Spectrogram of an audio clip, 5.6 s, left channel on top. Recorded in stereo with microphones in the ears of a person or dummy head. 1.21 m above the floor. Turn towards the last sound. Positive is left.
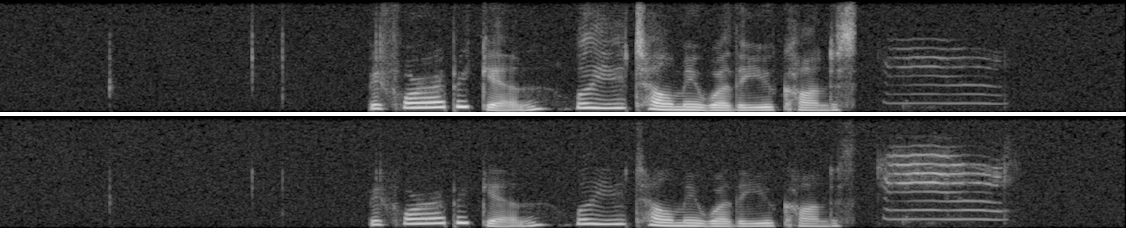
turn(degrees=-45)  # may be behind; listen again after turning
